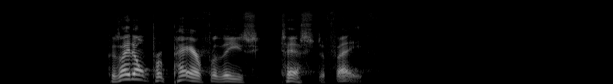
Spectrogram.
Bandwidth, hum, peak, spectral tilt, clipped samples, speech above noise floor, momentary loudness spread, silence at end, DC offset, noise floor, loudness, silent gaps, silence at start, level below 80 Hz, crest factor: over 20 kHz; none; -18 dBFS; -3 dB/octave; under 0.1%; over 55 dB; 14 LU; 2.5 s; under 0.1%; under -90 dBFS; -35 LUFS; none; 1.1 s; -88 dBFS; 22 dB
